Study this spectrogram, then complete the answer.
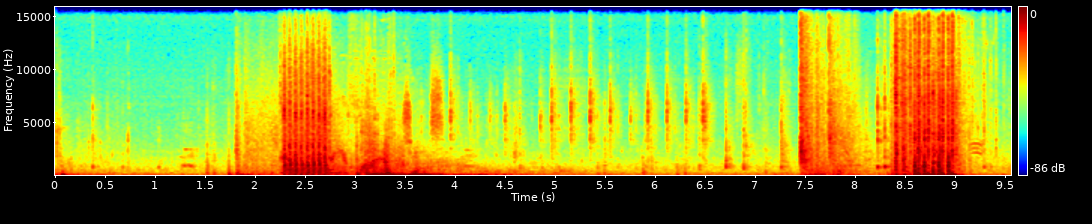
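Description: Gunfire in Call of Duty, with bursts of automatic fire at a moderate distance in two clusters separated by quieter stretches of scattered shots and footsteps, no talk.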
